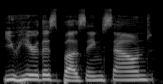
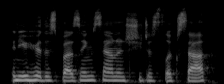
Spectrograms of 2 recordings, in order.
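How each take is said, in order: First: Said in the usual way. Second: Softer, hushed trailer voice; fading hushed suspense; hushed movie trailer. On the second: Shown as a demonstration. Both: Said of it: "imagining the movie version".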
